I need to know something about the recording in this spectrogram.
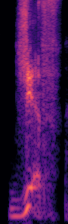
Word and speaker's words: GIF: dictionary is talking about he said it's a soft g pronounced jeff it's a gif everybody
